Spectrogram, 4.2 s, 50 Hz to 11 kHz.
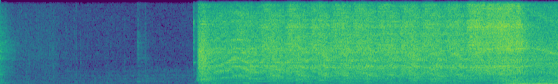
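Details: Jeep 4.0 six, in neutral, with a newly installed AX15 transmission, transfer case removed and fuel sitting a while, push-button started before warm-up. Quiet, then a quick crank and a clean catch into a smooth even idle with a slight rev: normal start.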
